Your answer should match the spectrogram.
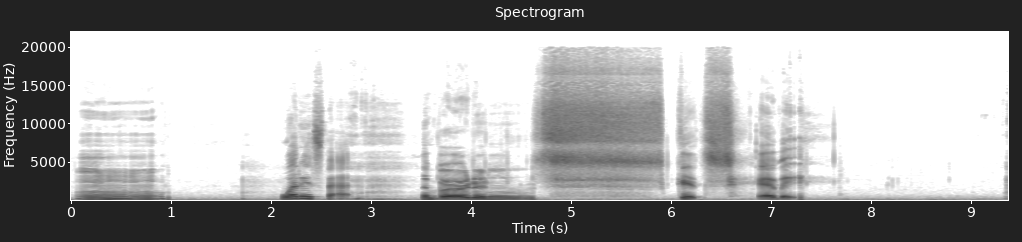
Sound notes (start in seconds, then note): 0.8 grandma chuckles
